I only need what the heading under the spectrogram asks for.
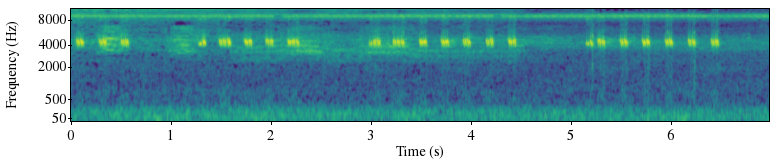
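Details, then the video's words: Insects in an outdoor strawberry field during seedling planting, picked up by a smartphone lying on the ground: evenly spaced high chirps in runs of four to eight, separated by short silences, with a thin constant high tone behind. "虫の鳴き声in いちご畑"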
